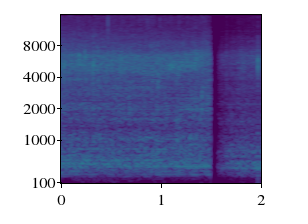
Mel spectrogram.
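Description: Chicken pieces and onions sizzling in a frying pan, a steady hiss that cuts off suddenly about a second and a half in and comes back quieter.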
